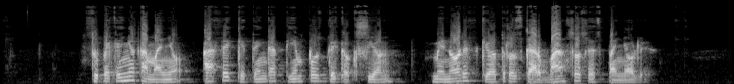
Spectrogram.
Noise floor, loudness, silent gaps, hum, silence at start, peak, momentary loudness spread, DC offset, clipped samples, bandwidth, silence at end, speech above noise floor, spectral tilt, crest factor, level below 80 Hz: -58 dBFS; -14 LUFS; none; none; 0.9 s; 0 dBFS; 8 LU; under 0.1%; under 0.1%; 17 kHz; 0.8 s; 44 dB; -4.5 dB/octave; 16 dB; -50 dBFS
